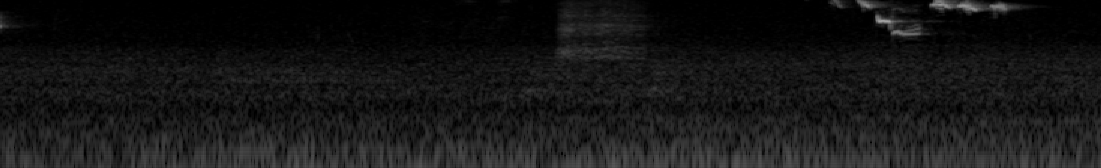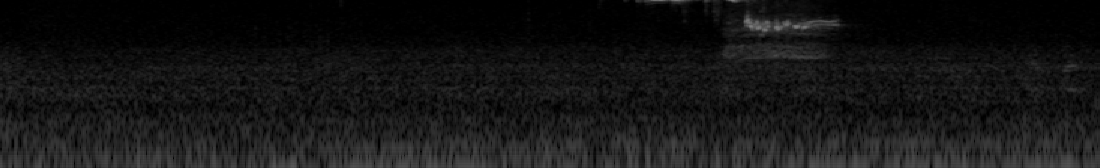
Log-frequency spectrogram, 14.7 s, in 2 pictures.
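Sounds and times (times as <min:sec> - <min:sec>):
European robin Erithacus rubecula twittering: 0:00.0 - 0:00.2, 0:05.2 - 0:06.9, 0:11.4 - 0:13.0.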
